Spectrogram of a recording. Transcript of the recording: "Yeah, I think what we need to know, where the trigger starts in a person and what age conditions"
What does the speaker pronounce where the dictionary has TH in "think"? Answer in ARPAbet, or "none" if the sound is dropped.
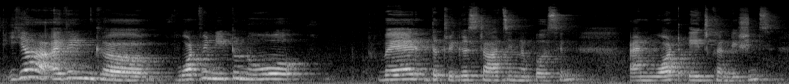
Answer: T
